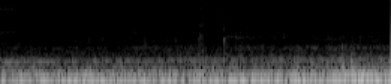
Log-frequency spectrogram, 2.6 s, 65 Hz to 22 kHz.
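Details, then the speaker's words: 2009 Ford Escape Hybrid on its first test drive after no-crank/no-start repairs, driving in electric mode: only low road rumble and tyre noise with no engine firing, a smooth, quiet electric drive as expected. "all right so we're driving we're in electric mode there"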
